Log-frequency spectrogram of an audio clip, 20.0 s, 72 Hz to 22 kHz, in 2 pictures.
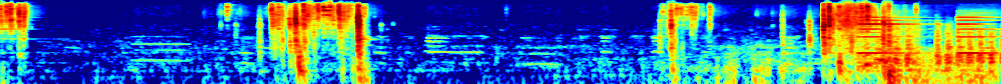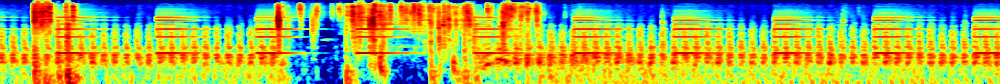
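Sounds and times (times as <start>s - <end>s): fast even clicking of starter relay: 6.6s - 20.0s
dashboard warning chime: 8.4s - 20.0s.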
